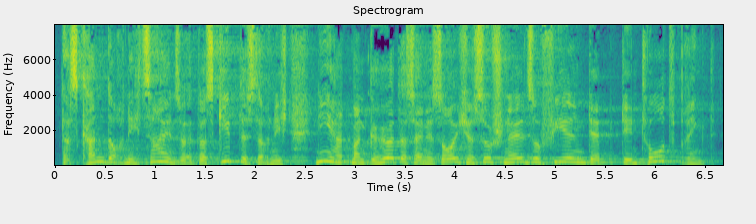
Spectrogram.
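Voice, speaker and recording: Man voicing distraught grown son, raised pitch, urgent, dark tone, long reverb. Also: lively intonation, moderate pace. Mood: disbelieving. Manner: urgent, disbelieving.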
